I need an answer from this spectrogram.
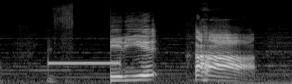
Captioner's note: beep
